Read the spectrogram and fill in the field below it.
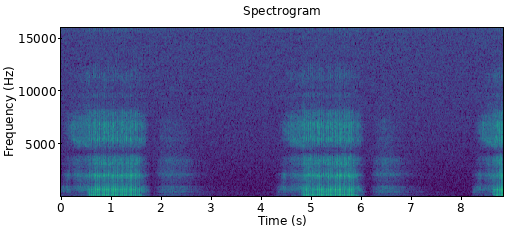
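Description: Loud, rattling snores on each in-breath with softer out-breaths, about 16 breaths a minute: steady rhythmic snoring.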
